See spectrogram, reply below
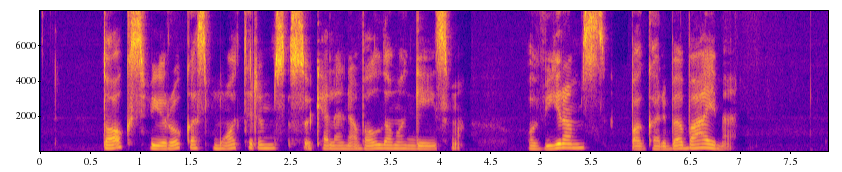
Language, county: Lithuanian, Alytus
